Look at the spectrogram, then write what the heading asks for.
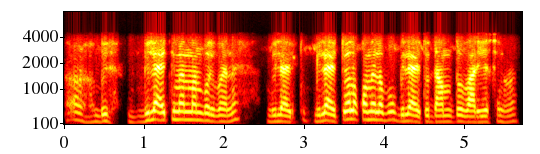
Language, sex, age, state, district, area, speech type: Assamese, male, 18-30, Assam, Morigaon, rural, conversation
